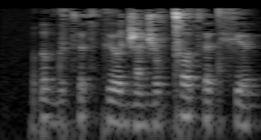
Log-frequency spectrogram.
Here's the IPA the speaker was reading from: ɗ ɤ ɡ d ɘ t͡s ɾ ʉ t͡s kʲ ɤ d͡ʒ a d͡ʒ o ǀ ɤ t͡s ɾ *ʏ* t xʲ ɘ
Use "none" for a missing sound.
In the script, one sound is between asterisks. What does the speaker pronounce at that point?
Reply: ʏ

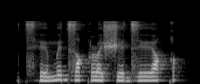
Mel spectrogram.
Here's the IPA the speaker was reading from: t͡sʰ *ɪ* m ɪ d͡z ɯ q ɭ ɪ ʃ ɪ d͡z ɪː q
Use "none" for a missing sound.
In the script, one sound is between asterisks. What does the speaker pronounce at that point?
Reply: ɪ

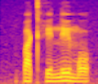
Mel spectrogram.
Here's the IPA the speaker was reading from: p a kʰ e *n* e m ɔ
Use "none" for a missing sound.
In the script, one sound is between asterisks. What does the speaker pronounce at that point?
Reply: n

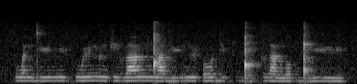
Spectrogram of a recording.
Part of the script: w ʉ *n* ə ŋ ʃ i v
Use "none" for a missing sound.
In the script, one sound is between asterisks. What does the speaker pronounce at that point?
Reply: n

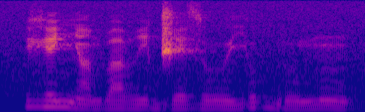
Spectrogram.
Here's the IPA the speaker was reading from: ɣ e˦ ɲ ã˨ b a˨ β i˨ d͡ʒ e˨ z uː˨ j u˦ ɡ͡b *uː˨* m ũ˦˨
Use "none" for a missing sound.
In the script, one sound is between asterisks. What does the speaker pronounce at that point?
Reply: uː˨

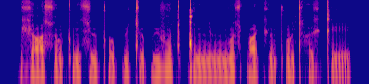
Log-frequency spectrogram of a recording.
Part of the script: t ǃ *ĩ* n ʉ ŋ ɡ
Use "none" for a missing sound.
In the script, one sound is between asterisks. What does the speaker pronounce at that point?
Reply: ĩ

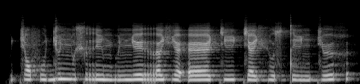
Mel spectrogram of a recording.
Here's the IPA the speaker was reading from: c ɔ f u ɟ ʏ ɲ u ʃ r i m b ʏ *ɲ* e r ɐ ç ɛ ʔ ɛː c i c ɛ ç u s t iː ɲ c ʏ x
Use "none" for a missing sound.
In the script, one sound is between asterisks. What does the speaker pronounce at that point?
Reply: ɲ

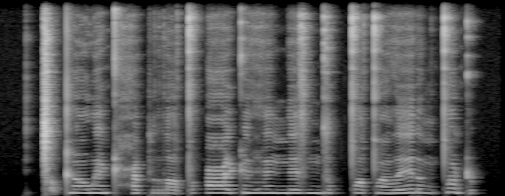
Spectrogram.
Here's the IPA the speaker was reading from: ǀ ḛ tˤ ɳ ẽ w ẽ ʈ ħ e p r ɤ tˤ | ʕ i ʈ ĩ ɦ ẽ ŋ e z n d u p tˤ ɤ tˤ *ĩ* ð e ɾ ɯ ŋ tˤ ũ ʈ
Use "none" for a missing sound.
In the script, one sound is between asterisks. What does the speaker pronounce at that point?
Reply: ẽ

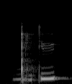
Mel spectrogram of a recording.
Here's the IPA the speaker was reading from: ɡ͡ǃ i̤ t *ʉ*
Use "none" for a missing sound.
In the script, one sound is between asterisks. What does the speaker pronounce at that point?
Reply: ʉ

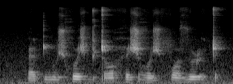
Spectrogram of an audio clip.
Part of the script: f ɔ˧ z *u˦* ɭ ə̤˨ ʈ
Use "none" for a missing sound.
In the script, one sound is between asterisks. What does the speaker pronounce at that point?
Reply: u˦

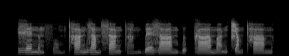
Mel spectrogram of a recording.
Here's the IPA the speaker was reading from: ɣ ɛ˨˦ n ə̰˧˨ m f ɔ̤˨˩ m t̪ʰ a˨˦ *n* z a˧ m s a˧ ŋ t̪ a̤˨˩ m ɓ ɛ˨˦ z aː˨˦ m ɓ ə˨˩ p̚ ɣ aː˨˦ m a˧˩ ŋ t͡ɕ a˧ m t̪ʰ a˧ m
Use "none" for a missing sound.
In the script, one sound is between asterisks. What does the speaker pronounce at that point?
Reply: ŋ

